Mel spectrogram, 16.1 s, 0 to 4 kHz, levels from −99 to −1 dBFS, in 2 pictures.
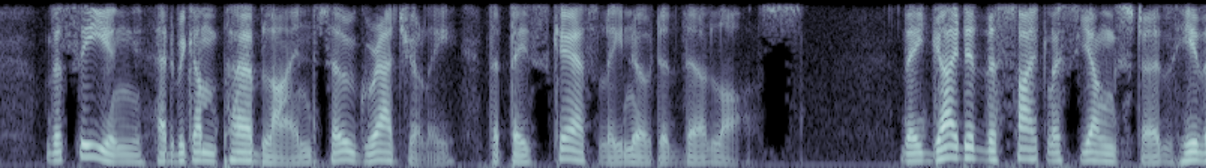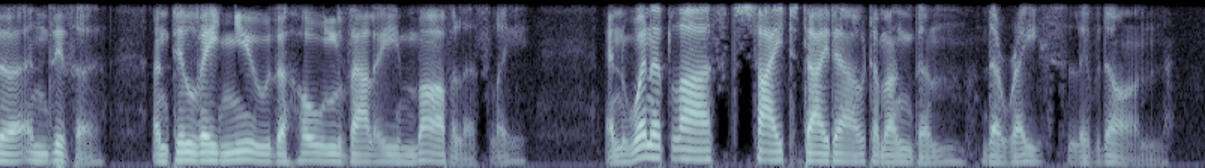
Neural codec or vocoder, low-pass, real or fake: none; 3.6 kHz; real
